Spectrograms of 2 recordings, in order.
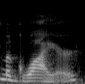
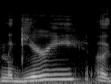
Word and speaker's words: Maguire: Um, my last name is Maguire and you wouldn't think that that would be but I get Mcgiri.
